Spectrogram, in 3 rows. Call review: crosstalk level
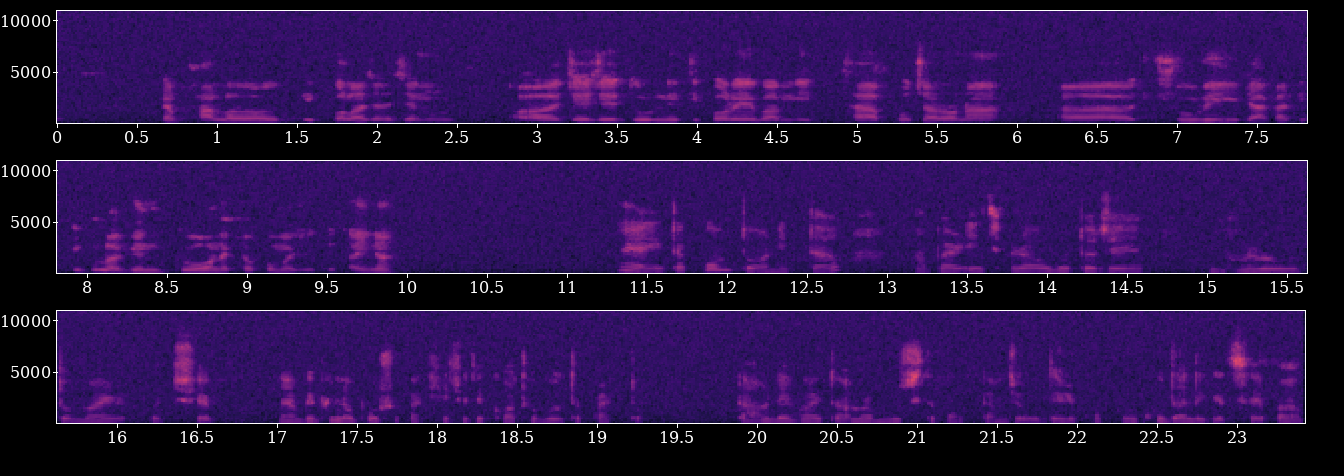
none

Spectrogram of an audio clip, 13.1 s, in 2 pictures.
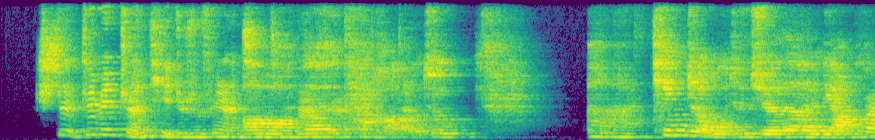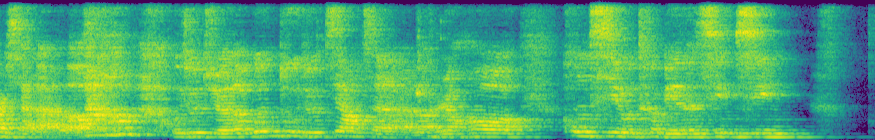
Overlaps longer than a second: present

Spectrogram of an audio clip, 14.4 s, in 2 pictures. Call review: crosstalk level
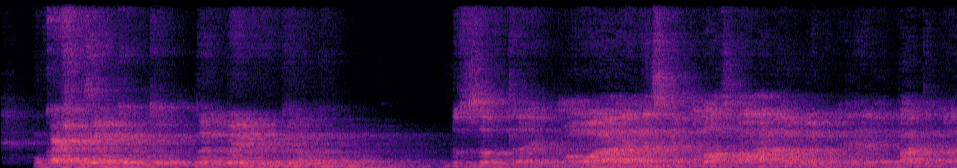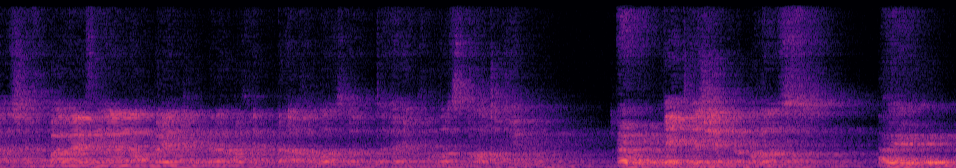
none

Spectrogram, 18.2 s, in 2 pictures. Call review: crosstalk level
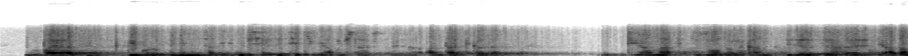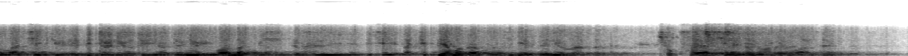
present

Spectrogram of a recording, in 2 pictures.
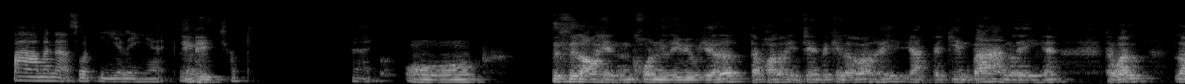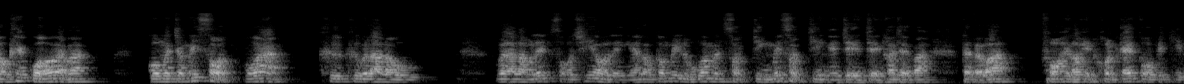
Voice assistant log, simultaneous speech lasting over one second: none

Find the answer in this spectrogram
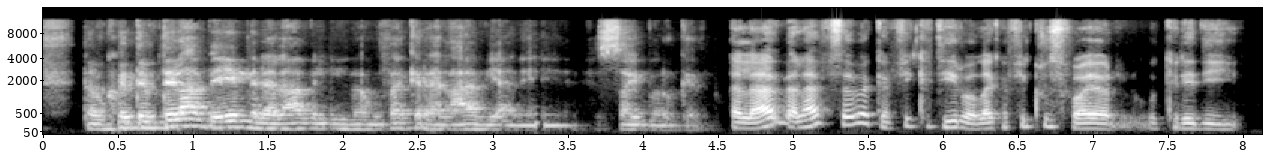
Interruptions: none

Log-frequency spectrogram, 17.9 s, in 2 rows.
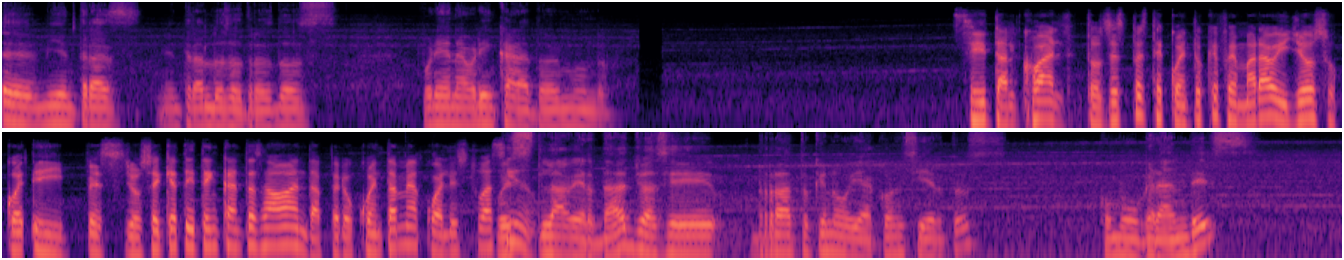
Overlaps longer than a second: none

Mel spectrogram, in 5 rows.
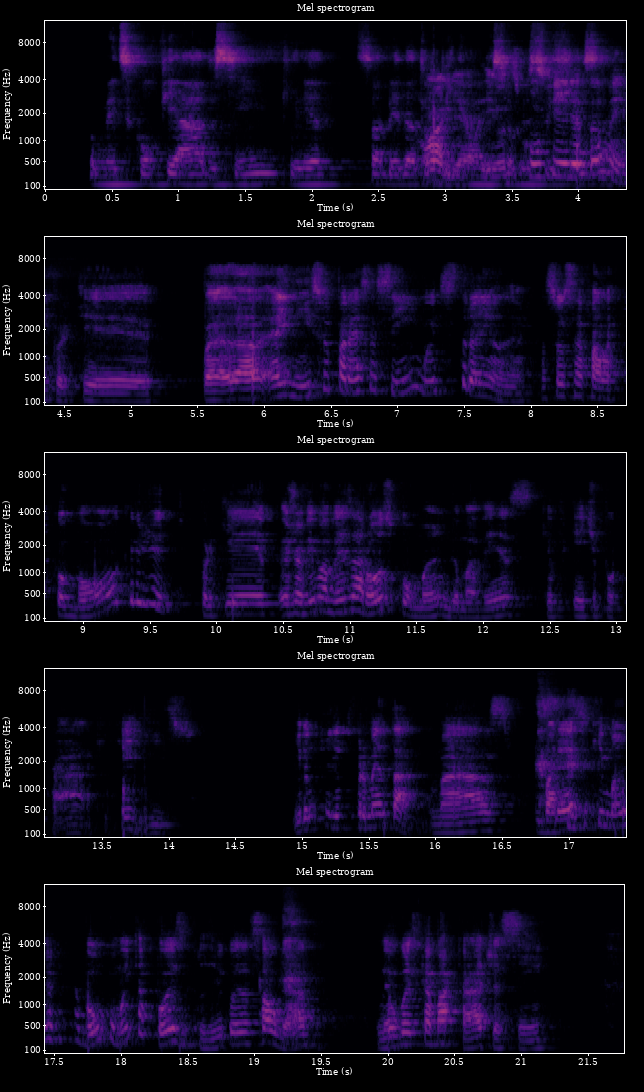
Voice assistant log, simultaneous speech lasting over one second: present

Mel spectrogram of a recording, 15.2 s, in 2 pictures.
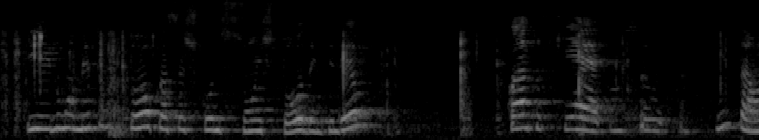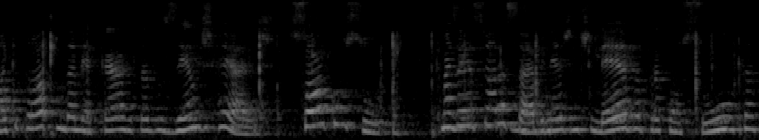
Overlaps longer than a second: none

